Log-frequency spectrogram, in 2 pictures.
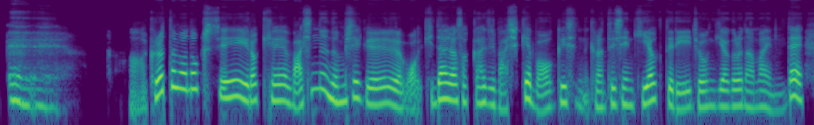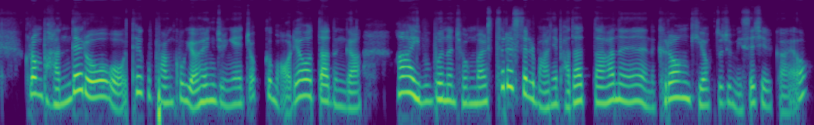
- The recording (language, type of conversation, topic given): Korean, podcast, 가장 기억에 남는 여행은 언제였나요?
- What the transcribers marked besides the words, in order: tapping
